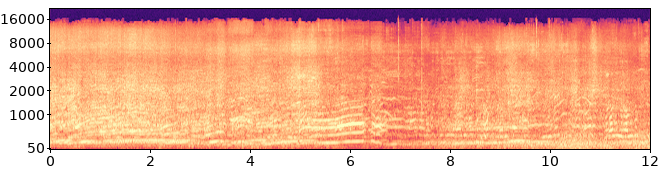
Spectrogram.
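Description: Rallycross cars racing, engines revving up and falling back again and again through gear changes, with the sound dipping briefly about halfway through.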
